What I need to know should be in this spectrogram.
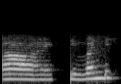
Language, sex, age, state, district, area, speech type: Telugu, female, 60+, Andhra Pradesh, East Godavari, rural, conversation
